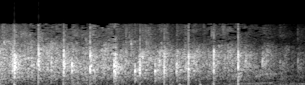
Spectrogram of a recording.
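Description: A round of applause from a group for a woman who has just spoken, dense overlapping claps with sharper individual claps standing out, steady for a few seconds before tapering slightly.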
